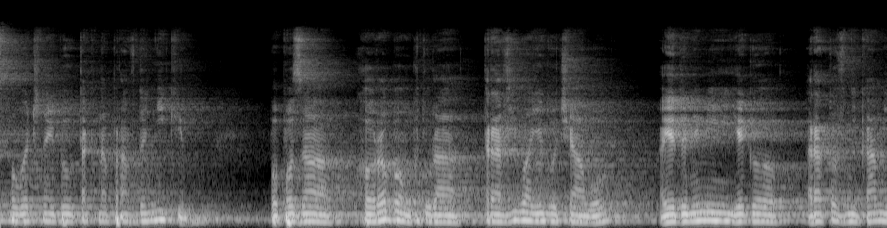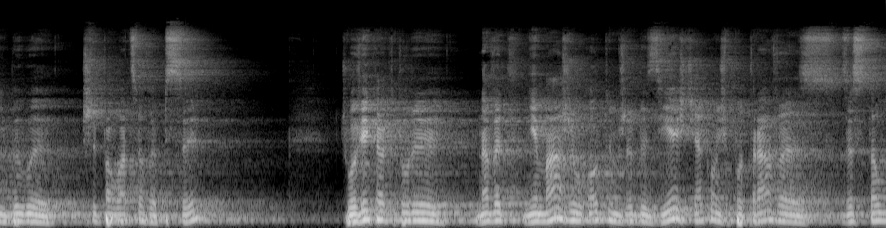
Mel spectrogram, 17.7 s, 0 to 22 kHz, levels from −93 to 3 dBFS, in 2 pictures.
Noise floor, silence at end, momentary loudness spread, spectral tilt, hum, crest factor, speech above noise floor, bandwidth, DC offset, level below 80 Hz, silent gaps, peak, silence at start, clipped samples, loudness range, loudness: -54 dBFS; 0 s; 10 LU; -7 dB/octave; none; 16 dB; 33 dB; 13 kHz; under 0.1%; -52 dBFS; none; -4 dBFS; 0 s; under 0.1%; 3 LU; -22 LUFS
